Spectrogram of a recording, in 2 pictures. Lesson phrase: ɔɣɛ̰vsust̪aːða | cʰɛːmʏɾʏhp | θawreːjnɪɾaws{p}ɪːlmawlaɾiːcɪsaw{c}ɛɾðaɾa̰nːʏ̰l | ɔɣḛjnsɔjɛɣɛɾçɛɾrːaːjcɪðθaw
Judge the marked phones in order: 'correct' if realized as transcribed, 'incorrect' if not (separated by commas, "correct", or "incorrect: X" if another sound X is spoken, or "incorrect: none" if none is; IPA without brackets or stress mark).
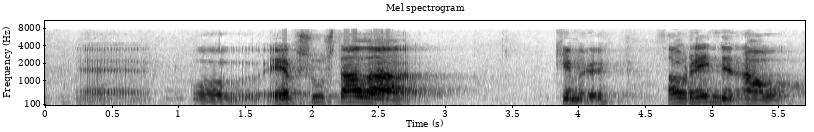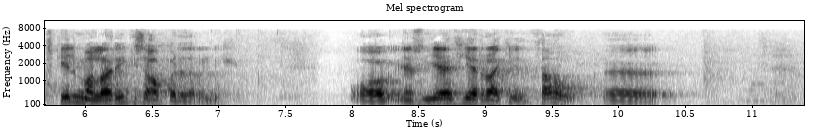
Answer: incorrect: c, incorrect: p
